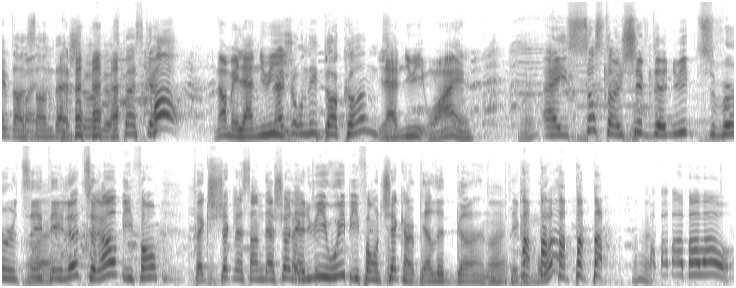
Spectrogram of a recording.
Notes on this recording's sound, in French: Épisode enregistré le 9 mai 2023 au Terminal Comedy Club à Montréal.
